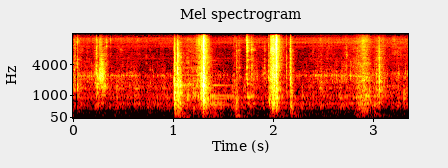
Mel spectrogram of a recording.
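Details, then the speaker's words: 1980s Technics RS-M260 three-head dual Dolby cassette deck: irregular sharp clicks and clacks about one or two a second over near silence from the mechanism during function testing—mechanism clicking noise, cause not found. "I can hear it making some weird noises I think the deck's 100%"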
